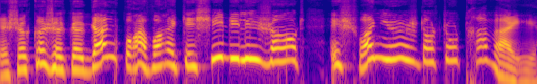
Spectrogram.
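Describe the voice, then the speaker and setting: A man puts on a character voice at an extremely high pitch. His pace is moderate. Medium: read story. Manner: kindly, gentle.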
